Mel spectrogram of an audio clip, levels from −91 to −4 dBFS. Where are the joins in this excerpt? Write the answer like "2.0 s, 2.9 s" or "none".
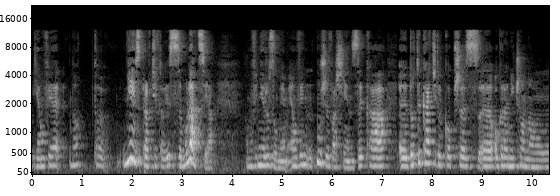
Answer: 2.5 s, 5.7 s, 7.3 s, 8.1 s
